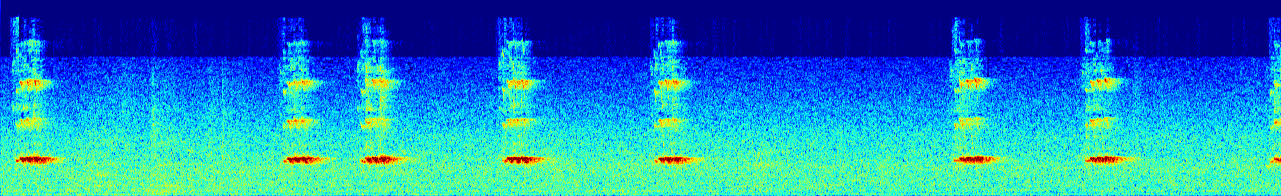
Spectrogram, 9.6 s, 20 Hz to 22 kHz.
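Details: Indoors in a washroom, September 8, 2024, after nine at night, a cricket repeats short, shrill pulsed chirps, nine in under ten seconds at irregular intervals, some doubled, against quiet steady hiss.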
